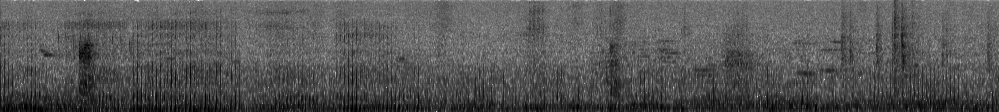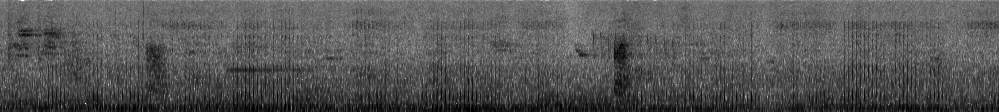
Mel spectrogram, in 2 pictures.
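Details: Sustained low, vibrating purr from a domestic cat, an even rumble that swells slightly in breath-like cycles, with faint high chirps and soft rustles behind it.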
